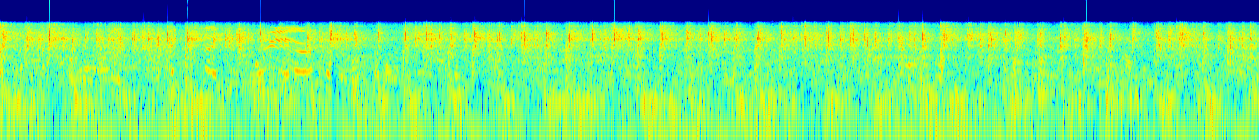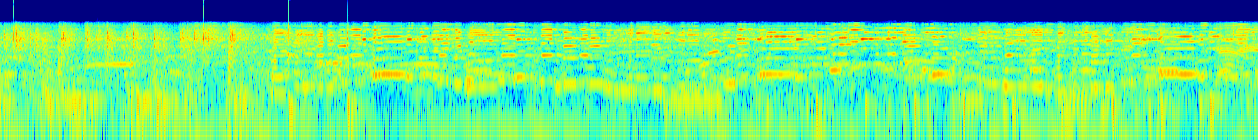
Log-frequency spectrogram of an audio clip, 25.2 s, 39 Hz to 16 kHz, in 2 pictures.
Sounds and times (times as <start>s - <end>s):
Traditional music: 0.0s - 25.1s.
